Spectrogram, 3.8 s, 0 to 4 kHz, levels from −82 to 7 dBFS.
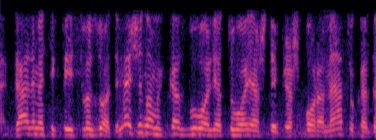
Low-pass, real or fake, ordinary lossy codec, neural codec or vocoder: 3.6 kHz; real; AAC, 32 kbps; none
